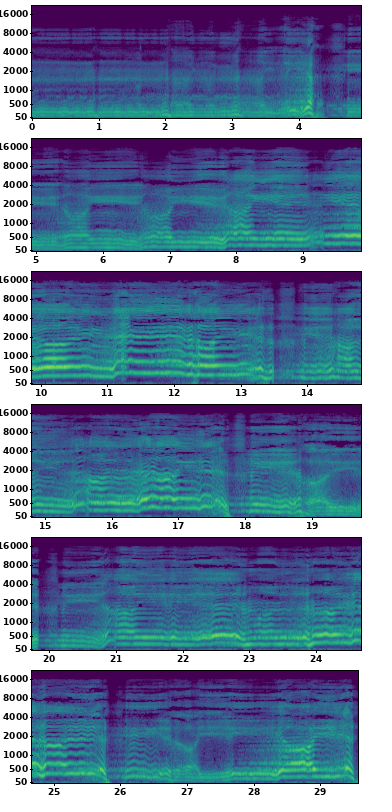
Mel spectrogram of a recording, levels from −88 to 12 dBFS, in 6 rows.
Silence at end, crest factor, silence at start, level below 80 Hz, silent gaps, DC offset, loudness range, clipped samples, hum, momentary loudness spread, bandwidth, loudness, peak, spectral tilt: 0 s; 20 dB; 0 s; -48 dBFS; none; under 0.1%; 11 LU; under 0.1%; none; 16 LU; 16 kHz; -20 LUFS; 0 dBFS; -4.5 dB/octave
